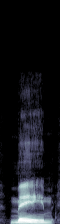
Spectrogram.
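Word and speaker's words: מם: special about it lamid you got ma not me ma rhymes with name maim this is another one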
